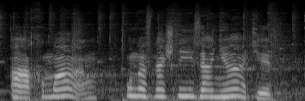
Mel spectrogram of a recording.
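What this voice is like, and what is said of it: Mocking imitation of Maxim. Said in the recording (Russian): “передразнила”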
